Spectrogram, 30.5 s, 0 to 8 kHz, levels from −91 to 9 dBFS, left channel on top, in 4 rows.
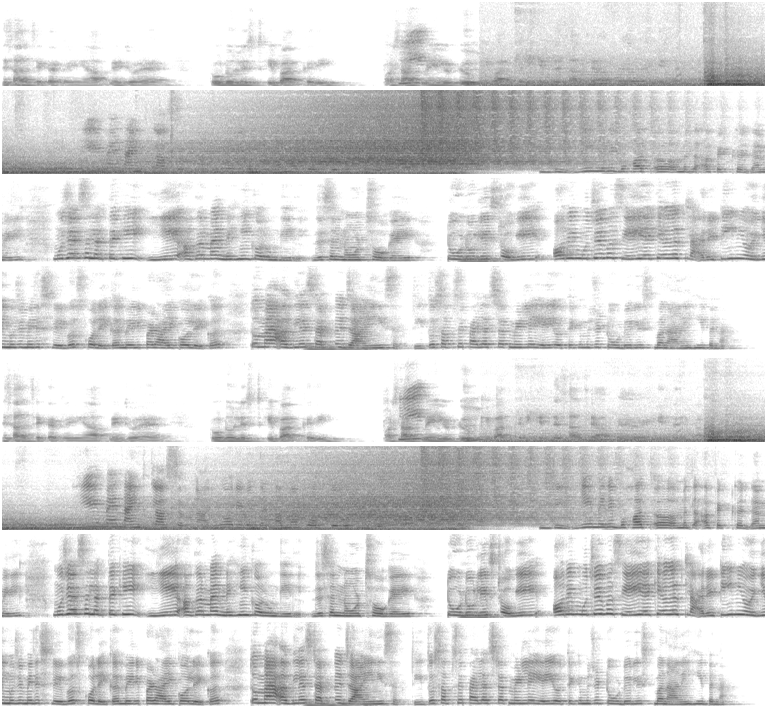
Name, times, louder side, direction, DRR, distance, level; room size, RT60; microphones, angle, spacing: voice 1, 0.0-1.6 2.1-3.3 3.8-7.5 11.2-11.8 12.1-12.4 13.6-13.7 19.8-20.1 25.9-26.6, equal, 40° right, 1 dB, 2.2 m, -44 dB
voice 2, 4.0-4.3 4.6-4.8 8.3-11.4 12.1-12.3 13.0-30.1, right 4 dB, 60° right, 8 dB, 0.5 m, -37 dB
sound 1, 4.8-12.2, left 1 dB, 85° left, 1.1 m, -31 dB
sound 2, 8.7-14.0, left 5 dB, 30° left, 0.7 m, -30 dB
8.4 x 4.6 x 3.8 m, 0.38 s
head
